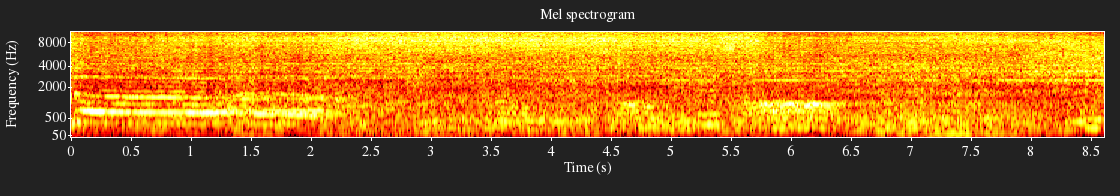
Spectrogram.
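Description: Live band music played loud and steady on keyboards, electric guitar and drums. A held melody note slides slightly downward over the first two seconds and then fades into the band.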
